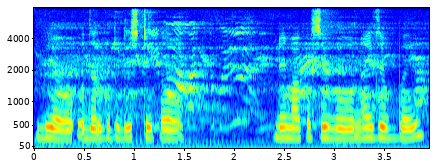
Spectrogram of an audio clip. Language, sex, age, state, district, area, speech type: Bodo, female, 18-30, Assam, Udalguri, urban, spontaneous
